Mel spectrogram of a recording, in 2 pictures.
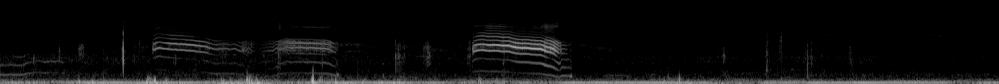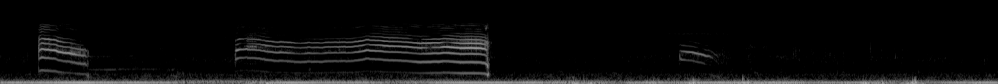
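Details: Evening gathering of stray cats: several loud, strongly harmonic meows and whining calls, some short and bending downward, one long wavering cry near the end, over a constant low rumble of traffic or machinery.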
